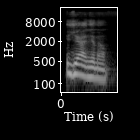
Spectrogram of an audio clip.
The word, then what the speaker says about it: Янина: Янина, город Янина. – Янина. Я потом погуглю обязательно. – Да, по-гречески он называется Иоаннина. Это тоже интересно. Студенты узнают, что их город как-то по-другому читается по-русски и пишется.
